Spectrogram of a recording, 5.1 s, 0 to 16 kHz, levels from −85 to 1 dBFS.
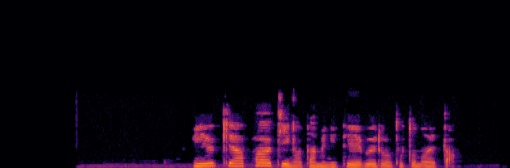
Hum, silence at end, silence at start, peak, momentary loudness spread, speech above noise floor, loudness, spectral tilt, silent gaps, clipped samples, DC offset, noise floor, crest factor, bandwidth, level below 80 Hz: none; 0.55 s; 1.95 s; -10 dBFS; 7 LU; 27 dB; -28 LUFS; -5 dB/octave; none; under 0.1%; under 0.1%; -55 dBFS; 20 dB; 7.6 kHz; -80 dBFS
